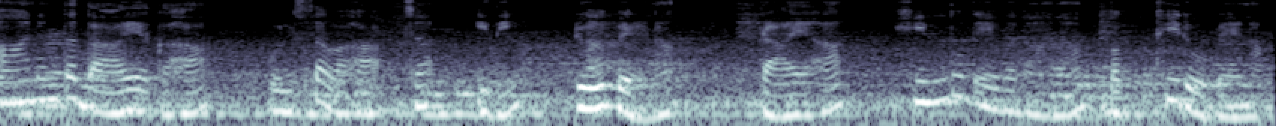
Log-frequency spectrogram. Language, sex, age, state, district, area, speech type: Sanskrit, female, 18-30, Kerala, Thrissur, urban, spontaneous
